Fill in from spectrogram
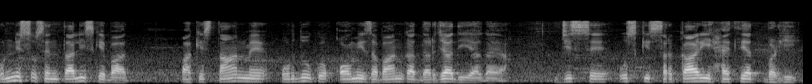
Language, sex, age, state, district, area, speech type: Urdu, male, 45-60, Delhi, North East Delhi, urban, spontaneous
